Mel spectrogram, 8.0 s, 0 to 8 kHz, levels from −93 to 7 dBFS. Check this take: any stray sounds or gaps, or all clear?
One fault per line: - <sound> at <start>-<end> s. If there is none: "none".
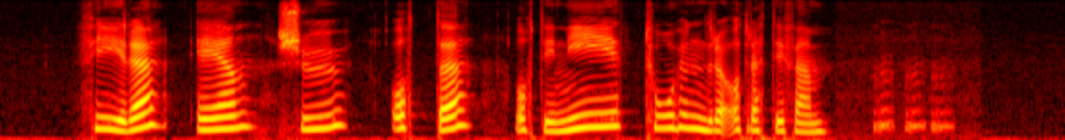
- laugh at 6.5-7.2 s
